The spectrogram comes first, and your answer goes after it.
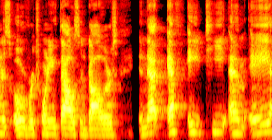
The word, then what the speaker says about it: Fatma: And that FATMA, I want to pronounce it Fatma, I believe it's Fatma. We looking at it in the back and we said, was that Fatima? She has been on before. It is not.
